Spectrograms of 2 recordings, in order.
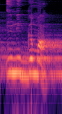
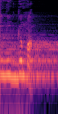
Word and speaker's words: enigma: मेरे साथ बोलिए, इनिग्मा. ठीक है, प्रोनाउंसिएशन ई से स्टार्ट हो रहा है, इनिग्मा.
